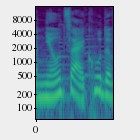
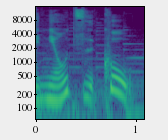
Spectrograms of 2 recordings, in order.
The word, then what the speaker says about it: 牛仔裤: 制作这集节目的时候，有年轻的配音伙伴提醒我，教育部已经把牛仔裤的发音正式修改为牛仔裤，所以现在的中学生都要说牛仔裤才是正确发音。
